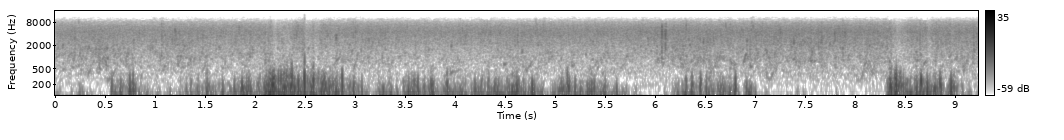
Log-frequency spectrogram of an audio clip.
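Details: Gurgling, rushing water and wind rumble rise and fall throughout, with no animal voice present.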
